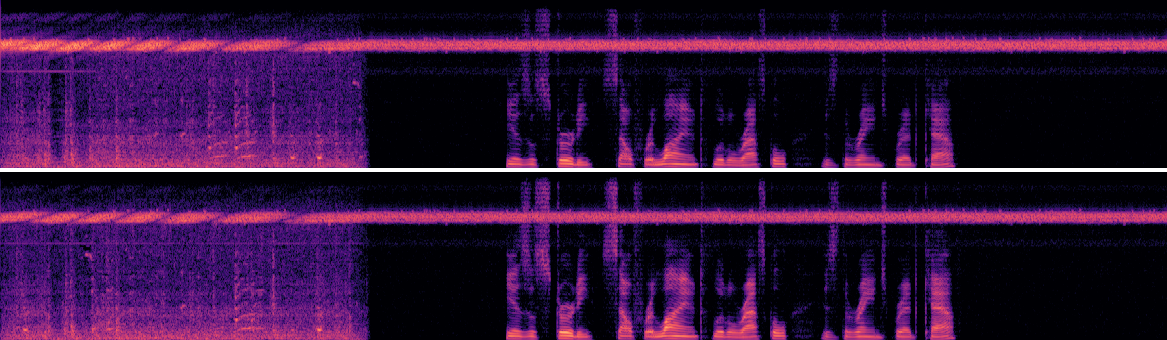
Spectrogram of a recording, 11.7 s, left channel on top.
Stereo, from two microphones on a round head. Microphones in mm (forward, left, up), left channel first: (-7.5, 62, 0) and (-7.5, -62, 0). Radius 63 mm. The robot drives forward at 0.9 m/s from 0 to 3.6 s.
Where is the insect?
50° left (ahead or behind); by 11.7 s 15° left (ahead or behind).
